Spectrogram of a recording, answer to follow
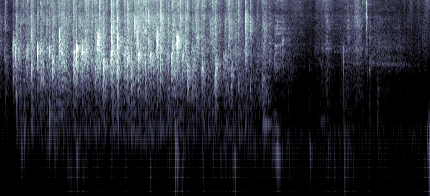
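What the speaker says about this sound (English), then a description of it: "Please give them a warm applause." Conference audience in Oslo applauding presenters at a game audio event, a steady wash of many hands clapping that swells, then thins and fades away toward the end.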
